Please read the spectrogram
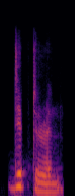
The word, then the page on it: dipteran: Indian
